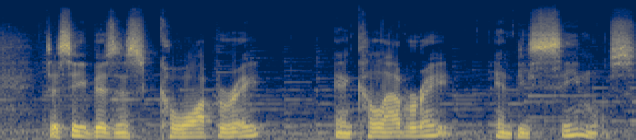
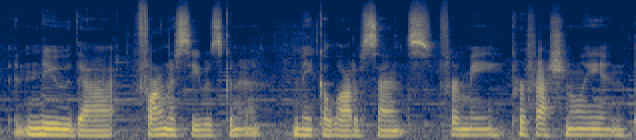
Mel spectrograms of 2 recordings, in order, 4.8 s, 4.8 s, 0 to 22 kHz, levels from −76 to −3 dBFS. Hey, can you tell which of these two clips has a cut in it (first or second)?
second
